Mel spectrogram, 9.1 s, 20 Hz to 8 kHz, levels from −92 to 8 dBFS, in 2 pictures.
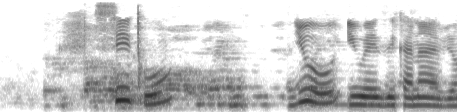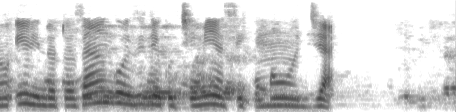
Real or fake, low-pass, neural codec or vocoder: real; 7.2 kHz; none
